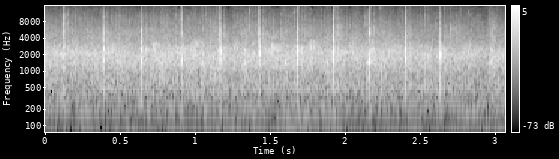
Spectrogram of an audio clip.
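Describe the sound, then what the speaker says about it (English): Applause at a closing keynote, fairly quiet and somewhat distant, a soft bed of clapping with a few louder individual claps ringing out at a roughly regular pace. "another round of applause for Emily"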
